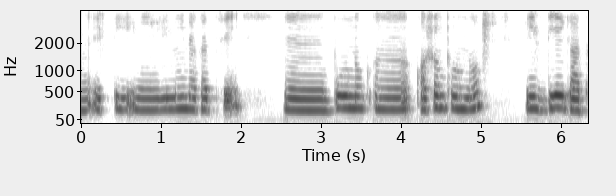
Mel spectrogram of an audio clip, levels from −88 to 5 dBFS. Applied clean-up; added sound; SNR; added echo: neural mask model DeepFilterNet 3.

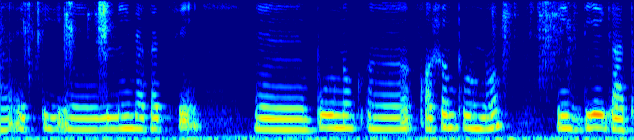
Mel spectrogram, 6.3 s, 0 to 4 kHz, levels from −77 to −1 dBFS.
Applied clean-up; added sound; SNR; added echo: none; Keys jangling; 15 dB; reverberation time 0.2 s.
